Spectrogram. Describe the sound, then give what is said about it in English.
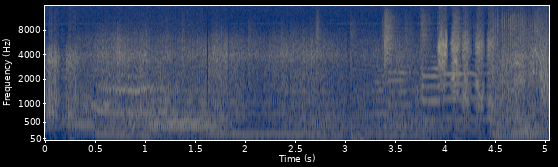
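Cartoon cars drive up a set of steps and away, with a sustained engine roar and squealing tires, then a burst of sharp screeches and skids near the end. “That all of them seem to be able to just drive up the steps and leave?”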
